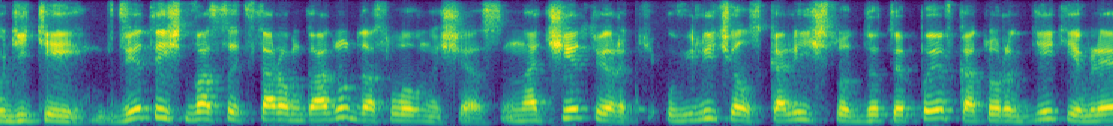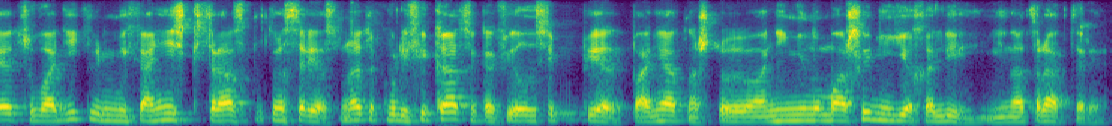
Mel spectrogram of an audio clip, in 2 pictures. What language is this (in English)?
Russian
